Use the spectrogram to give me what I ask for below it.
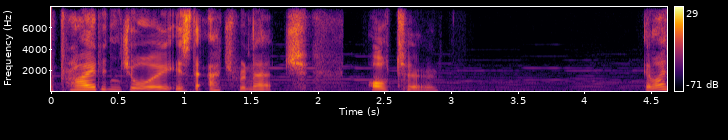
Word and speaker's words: Atronach: Atronach. Atronach? Atronach. Atronach? That's how you say it? Yeah, I've never said that right. That's funny. Atronach altar. Sorry, like atrocity, and then knock, Atronach.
